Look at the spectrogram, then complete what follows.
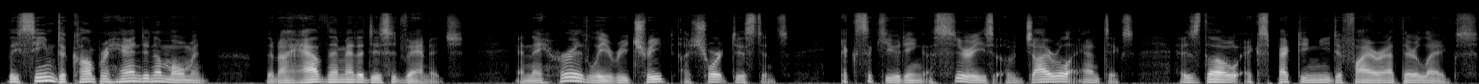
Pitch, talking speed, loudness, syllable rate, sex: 105 Hz, 145 wpm, -19 LUFS, 4.5 syllables/s, male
